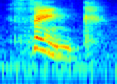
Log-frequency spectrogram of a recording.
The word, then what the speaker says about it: think: think truth truth so how do you pronounce the first sound the first th sounds you put your tongue here in blow do it again now put your hands here yeah on your throat and try again again do you feel any vibration no there's no vibration because there is sound but no voice the vocal cords don't vibrate okay so let's pronounce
